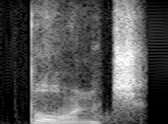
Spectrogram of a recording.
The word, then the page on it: paunch: Indian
